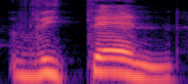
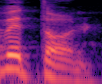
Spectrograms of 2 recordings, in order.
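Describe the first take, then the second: First: The name sounds like 'BEE-ten'. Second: The name sounds like 'beh-TON'. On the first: The speaker calls it right. "Según Gemini se pronuncia Viten" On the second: The speaker calls it wrong. "Yo le decía Betón, así no se pronuncia"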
